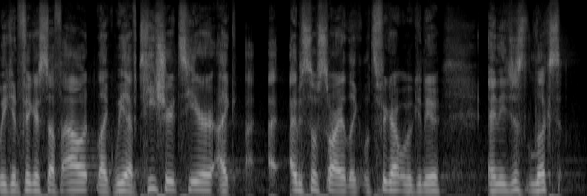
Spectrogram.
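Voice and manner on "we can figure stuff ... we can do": acted flustered, frantic manner. Retelling frantically apologizing to a guest: retelling own flustered apology. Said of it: "trying to apologize and be like".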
